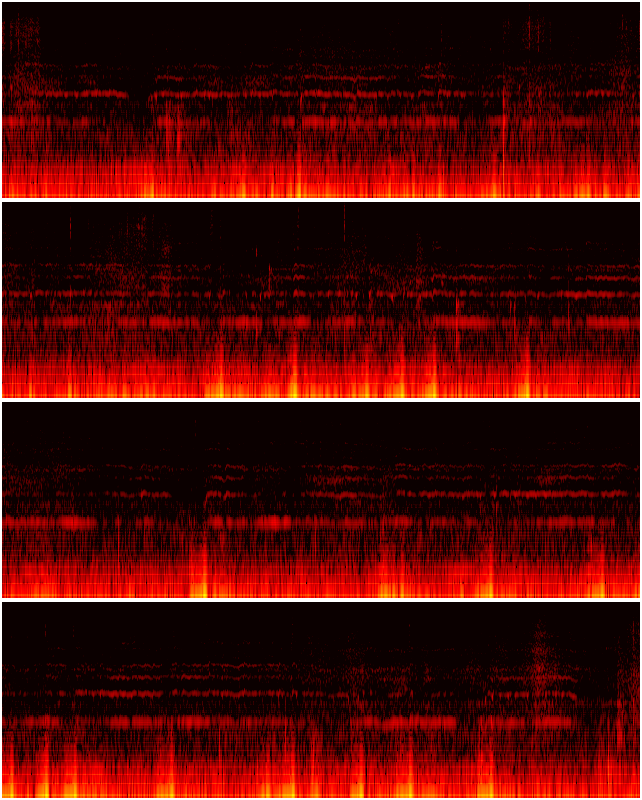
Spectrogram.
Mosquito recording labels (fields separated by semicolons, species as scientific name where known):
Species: Anopheles funestus s.s.; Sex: female; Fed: unfed; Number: one; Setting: cup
